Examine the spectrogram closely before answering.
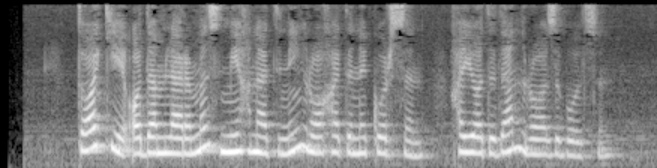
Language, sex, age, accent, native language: Uzbek, female, 19-29, Andijon, Uzbek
